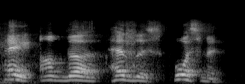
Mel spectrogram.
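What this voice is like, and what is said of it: Imitates another person's voice. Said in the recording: “my Christopher Walken impersonation ... That was not good.”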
